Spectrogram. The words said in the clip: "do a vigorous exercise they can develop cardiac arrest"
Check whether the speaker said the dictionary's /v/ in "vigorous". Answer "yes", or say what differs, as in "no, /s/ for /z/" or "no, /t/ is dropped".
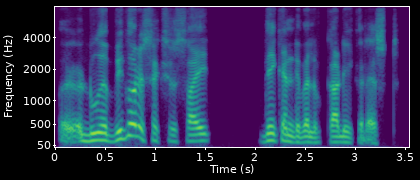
no, /b/ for /v/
